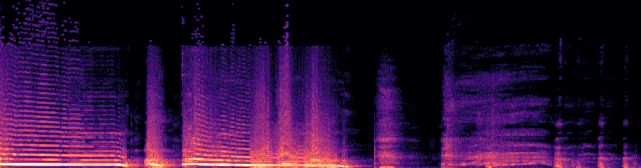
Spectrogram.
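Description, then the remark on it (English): A person imitates a collie dog's howl with two long, loud, steady howls separated by breathy, laugh-like gasps, followed by quieter, shorter vocal noises that trail off. “Do Khalis howl?”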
